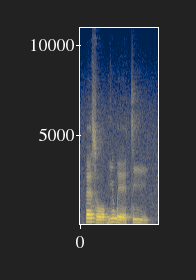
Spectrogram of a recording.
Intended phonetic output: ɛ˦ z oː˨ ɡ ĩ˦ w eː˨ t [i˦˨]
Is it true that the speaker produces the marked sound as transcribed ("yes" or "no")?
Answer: yes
